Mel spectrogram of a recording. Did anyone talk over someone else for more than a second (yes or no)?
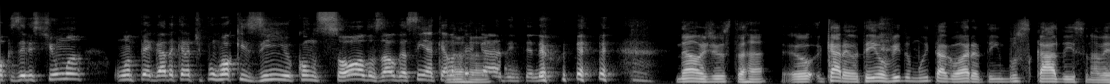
no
